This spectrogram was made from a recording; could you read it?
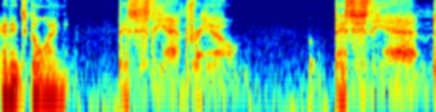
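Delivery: hushed, eerie, slow, drawn-out whisper. Describing an invitation that whispers while she talks to you, imitating a whisper. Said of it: "you can hear it is whispering".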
